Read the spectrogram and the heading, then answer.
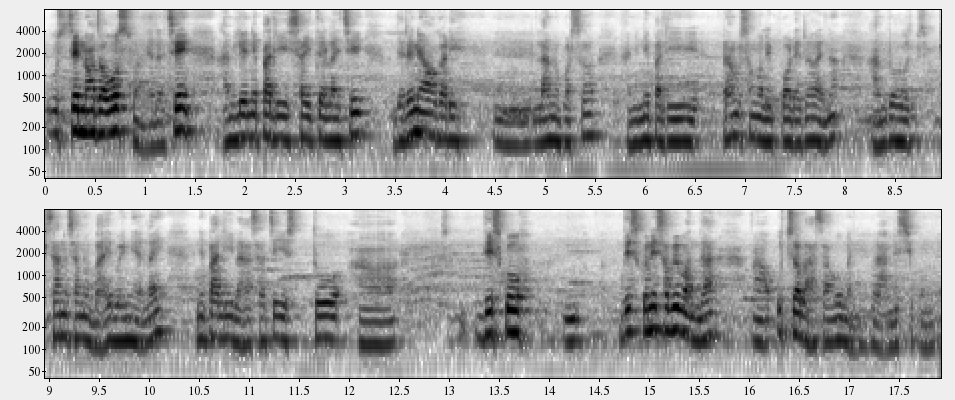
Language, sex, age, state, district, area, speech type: Nepali, male, 30-45, West Bengal, Darjeeling, rural, spontaneous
